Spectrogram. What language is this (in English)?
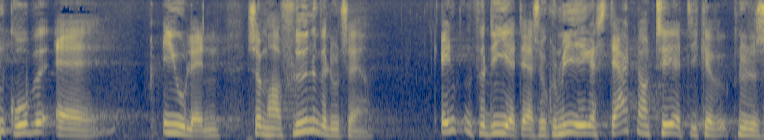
Danish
